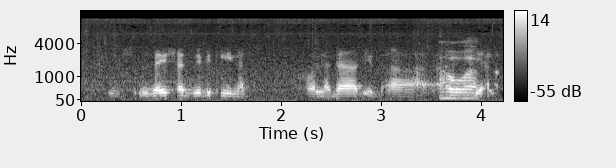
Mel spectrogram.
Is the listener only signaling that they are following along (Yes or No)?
Yes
